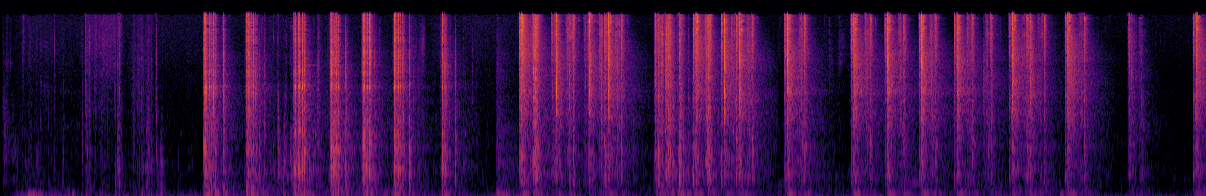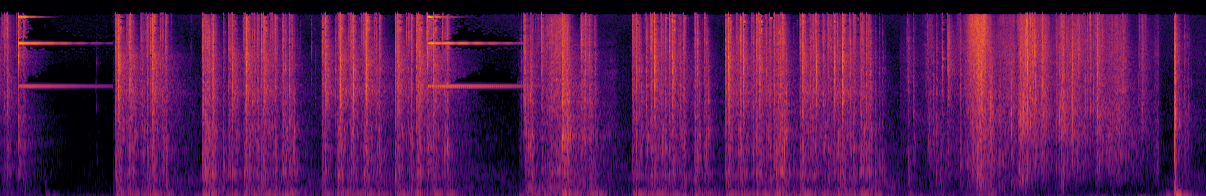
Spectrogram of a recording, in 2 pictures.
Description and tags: OLD Typewriter ALL
Old Typewriter: Scroll in the paper, typing, end line bell, Scroll out the paper
typing, Typewriter, Old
